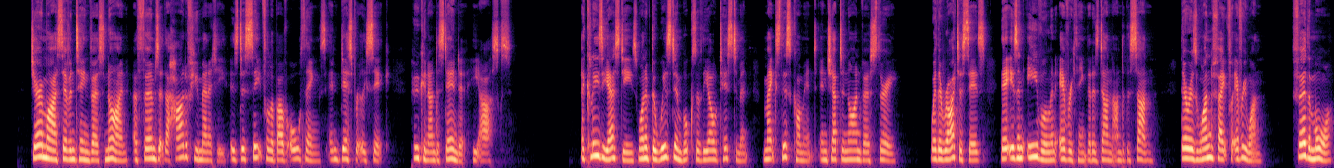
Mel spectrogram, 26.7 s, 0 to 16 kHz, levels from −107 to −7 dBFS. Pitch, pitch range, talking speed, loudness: 195 Hz, 180-215 Hz, 145 wpm, -21 LUFS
